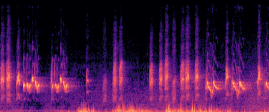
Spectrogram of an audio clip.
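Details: Sooty-headed bulbul giving fast warbled whistles and short chirps, broken by bursts of low rustling and knocking noise.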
